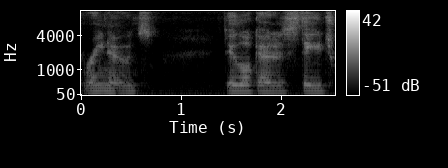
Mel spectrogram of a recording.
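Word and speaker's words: Raynaud's: have Rod rain noes I was corrected on how to pronounce that Ray noes they look at as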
